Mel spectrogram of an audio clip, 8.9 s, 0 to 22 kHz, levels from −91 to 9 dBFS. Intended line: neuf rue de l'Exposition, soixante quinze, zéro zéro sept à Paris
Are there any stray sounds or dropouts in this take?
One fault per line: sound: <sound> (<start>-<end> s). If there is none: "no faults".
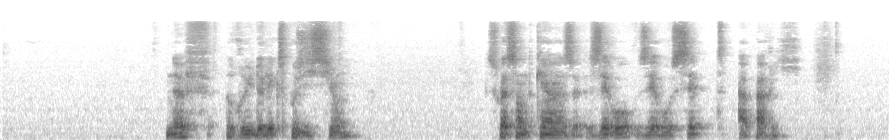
no faults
